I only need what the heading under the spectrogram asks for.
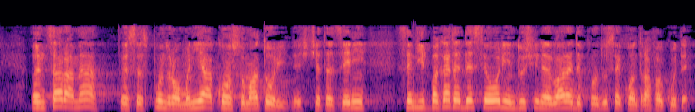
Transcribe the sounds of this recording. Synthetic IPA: ɨnt̪saɾameat̪esəspunro̞mɨnijako̞nsumat̪o̞ɾid̪e̞t͡ʃʲt͡ʃe̞t̪ət̪se̞nij | sunt̪d̪inpəkat̪e̞d̪e̞se̞o̞ɾʲind̪uʃɨne̞ɾuaɾed̪e̞pɾo̞d̪use̞ko̞nt̪ɾafəkut̪e̞

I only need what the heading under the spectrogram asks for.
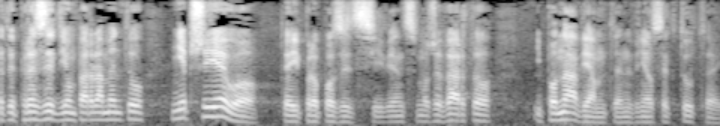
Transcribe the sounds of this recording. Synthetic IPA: ɛt̪ɘpɾɛzɘd̪jumpaɾlamɛnt̪u | ɲɛpʂɘjɛwɔ | t̪ɛjpɾɔpɔzɘt̪sʲjivʲjɛnt̪smɔʐɛvaɾt̪ɔ | ipɔnavʲjamt̪ɛnvɲɔsɛkt̪ut̪ʰaj

